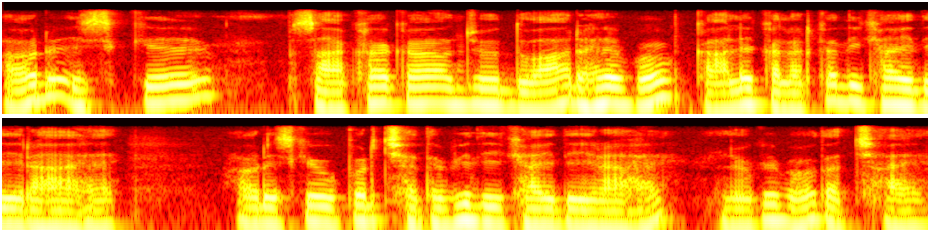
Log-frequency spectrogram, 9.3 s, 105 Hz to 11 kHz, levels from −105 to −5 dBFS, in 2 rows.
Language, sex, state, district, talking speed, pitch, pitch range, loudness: Hindi, male, Uttar Pradesh, Hamirpur, 180 wpm, 140 Hz, 130-160 Hz, -17 LUFS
